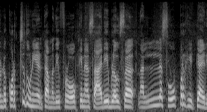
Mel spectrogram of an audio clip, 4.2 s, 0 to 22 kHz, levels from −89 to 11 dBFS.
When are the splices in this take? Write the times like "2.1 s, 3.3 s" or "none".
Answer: 2.8 s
